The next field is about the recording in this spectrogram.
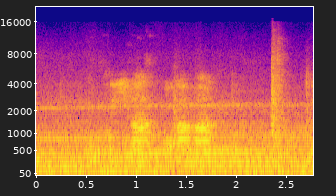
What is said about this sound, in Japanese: お待たせいたしました。西武線ご利用くださいましてありがとうございます。この電車は国分寺行きです。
